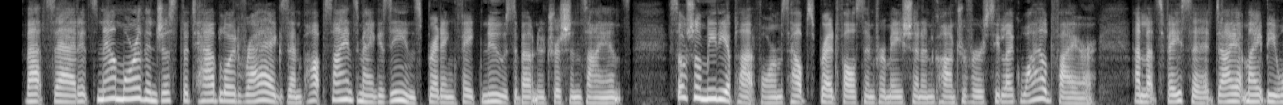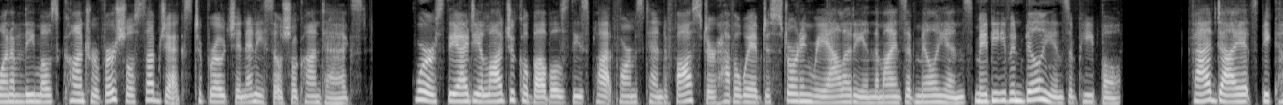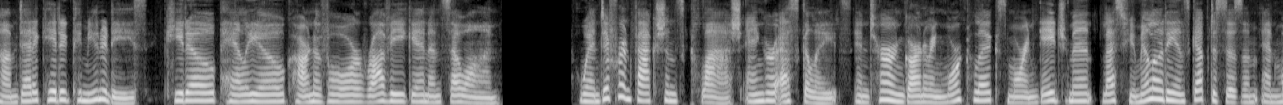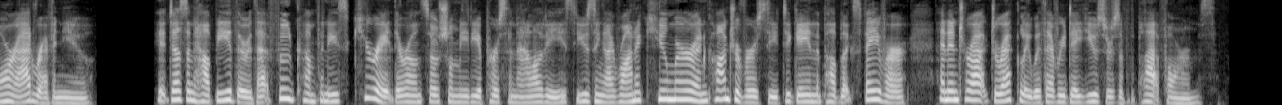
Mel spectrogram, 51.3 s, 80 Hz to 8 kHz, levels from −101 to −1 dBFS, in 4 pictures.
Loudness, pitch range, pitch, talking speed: -21 LUFS, 165-215 Hz, 185 Hz, 165 wpm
